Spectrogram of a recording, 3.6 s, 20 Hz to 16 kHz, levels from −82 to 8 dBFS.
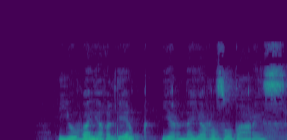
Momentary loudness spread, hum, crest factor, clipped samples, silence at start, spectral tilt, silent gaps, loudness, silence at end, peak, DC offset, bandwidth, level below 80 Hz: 7 LU; none; 16 dB; under 0.1%; 0.7 s; -4 dB/octave; none; -36 LUFS; 0 s; -20 dBFS; under 0.1%; 11.5 kHz; -84 dBFS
